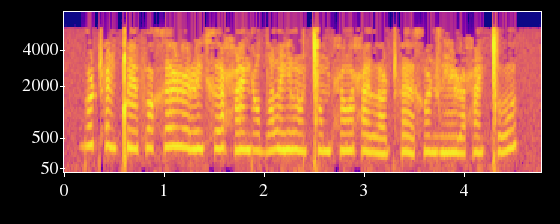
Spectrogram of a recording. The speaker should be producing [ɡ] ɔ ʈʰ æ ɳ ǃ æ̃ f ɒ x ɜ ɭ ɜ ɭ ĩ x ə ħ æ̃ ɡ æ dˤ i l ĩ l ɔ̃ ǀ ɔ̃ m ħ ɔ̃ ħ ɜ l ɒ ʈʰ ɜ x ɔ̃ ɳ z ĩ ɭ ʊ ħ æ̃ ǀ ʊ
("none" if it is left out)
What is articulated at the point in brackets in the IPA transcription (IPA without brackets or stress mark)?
ɡ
